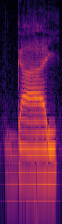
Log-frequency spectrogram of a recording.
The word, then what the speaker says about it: ngaari: And when it is used for letter G, the sound becomes harder than the first one where there was no N. You remember guka. Now it's nga, gari.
